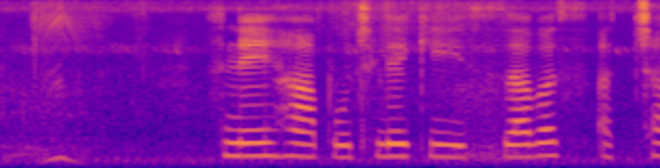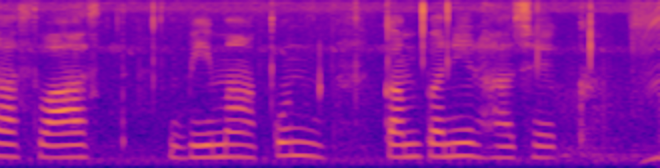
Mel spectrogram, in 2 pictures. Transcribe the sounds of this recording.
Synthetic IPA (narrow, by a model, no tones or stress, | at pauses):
sneːɦapuːt͡ʃʰlekisəʋəsətːʃʰaswaːst̪ʰbiːmakʊnkəmpəniɾɦat͡ʃʰek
